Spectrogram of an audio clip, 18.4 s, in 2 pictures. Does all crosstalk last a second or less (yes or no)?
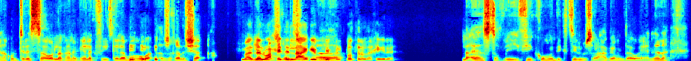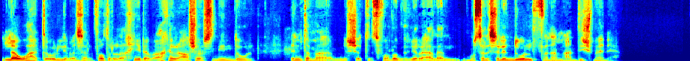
no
